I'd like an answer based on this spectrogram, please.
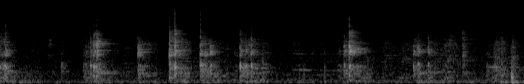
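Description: Screws and bolts with washers being tightened on a ceiling fan's metal mounting parts: a string of light metallic clicks and clinks at irregular intervals.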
